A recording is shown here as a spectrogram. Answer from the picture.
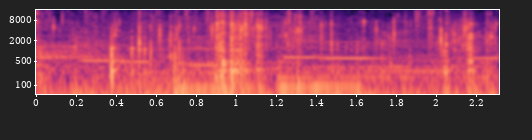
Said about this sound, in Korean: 1대1 배틀을 위해 스테이지를 만든다. 배딱지를 반으로 촥 갈랐더니 그냥 탱글 하얀 속살과 노란 내장이 까꿍 인사를 한다.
